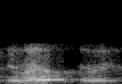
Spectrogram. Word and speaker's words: Guerrero: Yeah, that's how you pronounce it, Guerrero.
